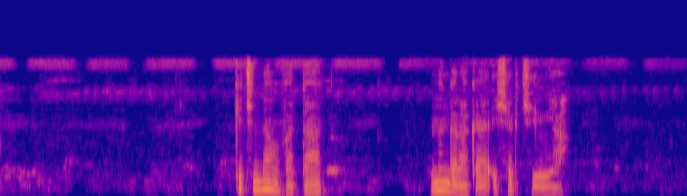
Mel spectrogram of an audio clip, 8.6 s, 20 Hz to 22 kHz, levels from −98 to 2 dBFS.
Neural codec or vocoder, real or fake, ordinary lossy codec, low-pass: none; real; MP3, 48 kbps; 7.2 kHz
